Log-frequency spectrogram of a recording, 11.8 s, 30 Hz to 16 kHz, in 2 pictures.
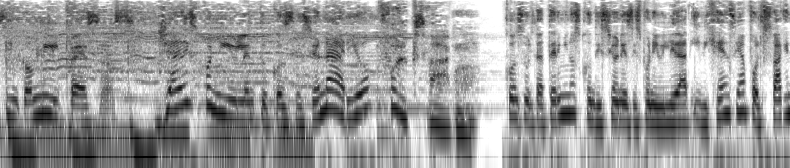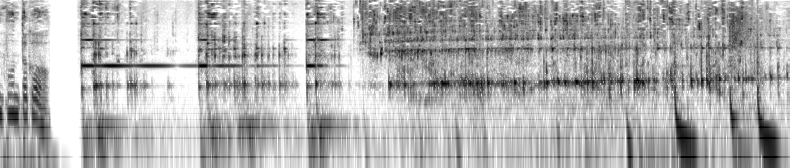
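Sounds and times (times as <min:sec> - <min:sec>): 
speech: 0:00.1 - 0:06.7
ice clinking in a glass: 0:06.6 - 0:11.8
Mr. T soft drink poured into a glass full of ice: 0:06.9 - 0:11.8.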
